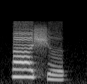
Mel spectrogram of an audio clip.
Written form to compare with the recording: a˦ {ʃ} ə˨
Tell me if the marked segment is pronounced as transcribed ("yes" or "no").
yes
